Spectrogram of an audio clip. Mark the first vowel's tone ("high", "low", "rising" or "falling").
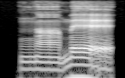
low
